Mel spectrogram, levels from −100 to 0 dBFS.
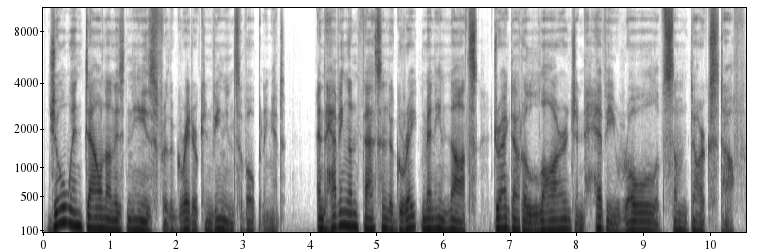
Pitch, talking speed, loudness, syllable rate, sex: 100 Hz, 175 wpm, -16 LUFS, 4.6 syllables/s, male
